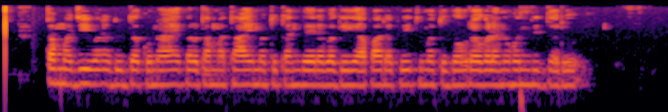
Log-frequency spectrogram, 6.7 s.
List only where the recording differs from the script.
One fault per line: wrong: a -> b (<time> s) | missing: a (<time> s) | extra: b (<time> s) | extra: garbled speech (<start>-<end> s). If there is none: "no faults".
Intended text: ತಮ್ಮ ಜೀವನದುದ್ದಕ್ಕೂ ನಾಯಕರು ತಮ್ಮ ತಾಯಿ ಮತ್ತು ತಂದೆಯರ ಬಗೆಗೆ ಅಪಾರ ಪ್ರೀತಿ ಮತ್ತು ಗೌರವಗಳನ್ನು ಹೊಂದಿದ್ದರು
no faults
